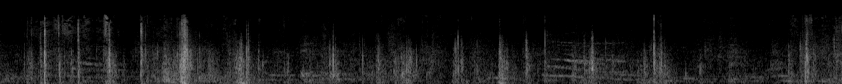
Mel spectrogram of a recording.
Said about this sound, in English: So for our prayers, you're going to need to take a piece of paper. You've got some on your table. And I would like you to divide it into quarters.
